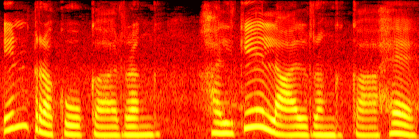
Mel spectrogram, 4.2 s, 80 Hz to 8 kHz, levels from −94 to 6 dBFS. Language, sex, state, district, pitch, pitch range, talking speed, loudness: Hindi, female, Madhya Pradesh, Katni, 185 Hz, 175-215 Hz, 130 wpm, -17 LUFS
